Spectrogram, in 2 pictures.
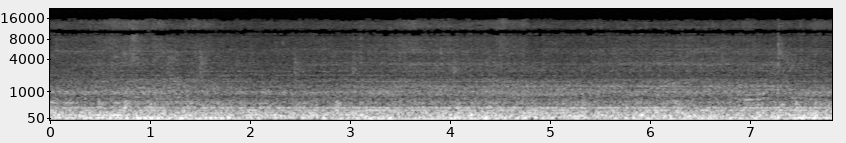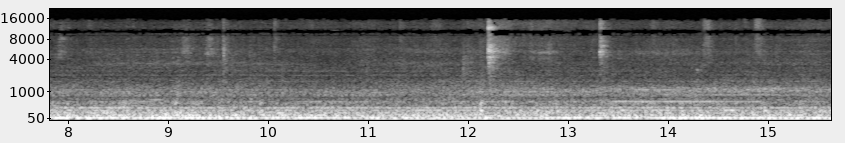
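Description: Vy electric passenger train running, heard from inside the carriage: a steady low rumble with a constant hum, and a brief click about three quarters of the way through.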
